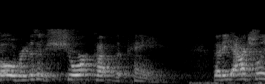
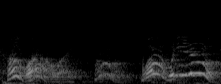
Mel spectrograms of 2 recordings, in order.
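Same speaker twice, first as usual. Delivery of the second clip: high, breathy-free airy mock surprise, much higher and softer; mock indifferent king; 11 dB quieter than usual. Uncaring king hearing of deaths, airy mock wonder. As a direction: play the careless king who shrugs off deaths.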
